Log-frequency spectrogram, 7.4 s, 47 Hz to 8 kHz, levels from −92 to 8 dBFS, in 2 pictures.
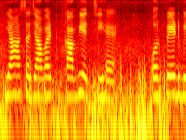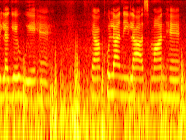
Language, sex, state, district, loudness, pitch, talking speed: Hindi, female, Haryana, Rohtak, -16 LUFS, 225 Hz, 130 wpm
